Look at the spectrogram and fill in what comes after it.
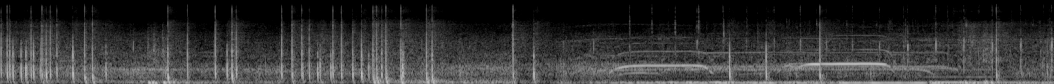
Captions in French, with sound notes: Abreuve nos sillons !" [Applaudissements] [Cries de la foule]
